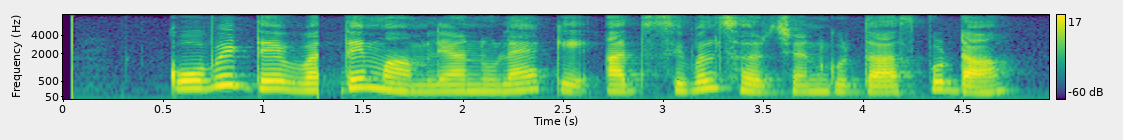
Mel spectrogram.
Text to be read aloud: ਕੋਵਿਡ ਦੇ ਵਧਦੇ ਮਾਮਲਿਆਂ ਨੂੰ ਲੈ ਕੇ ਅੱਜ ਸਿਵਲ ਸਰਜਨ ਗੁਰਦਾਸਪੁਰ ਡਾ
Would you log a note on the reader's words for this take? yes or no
no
